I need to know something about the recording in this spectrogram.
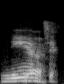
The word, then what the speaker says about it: Niantic: Niantic. I don't know how to say their company. Niantic.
